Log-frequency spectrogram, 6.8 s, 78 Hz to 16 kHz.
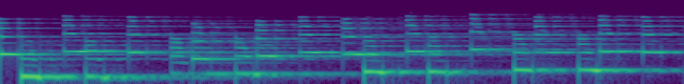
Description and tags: A softsynth riff i created with f.l studio 6.
techno, 140-bpm, trance, sequence, melody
